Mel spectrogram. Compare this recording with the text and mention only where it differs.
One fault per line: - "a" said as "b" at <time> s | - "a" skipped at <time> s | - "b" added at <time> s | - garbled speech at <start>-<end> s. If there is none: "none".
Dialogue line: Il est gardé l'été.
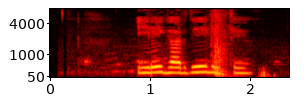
none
